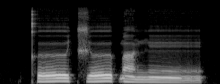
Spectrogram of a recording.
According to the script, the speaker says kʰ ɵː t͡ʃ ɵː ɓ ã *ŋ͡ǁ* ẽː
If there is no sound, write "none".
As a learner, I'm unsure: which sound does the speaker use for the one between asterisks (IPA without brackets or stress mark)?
ŋ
